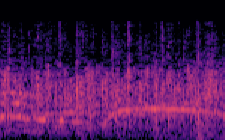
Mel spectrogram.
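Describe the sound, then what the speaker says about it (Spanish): A television studio audience on a Spanish-language variety show claps dense, steady applause throughout the brief moment, with a voice faintly under it. "Démosle un aplauso."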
